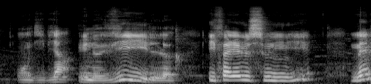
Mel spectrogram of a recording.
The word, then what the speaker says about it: ville: on avait une ville ont dit pas une vie on dit bien une ville il fallait le souligner même si c'est écrit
